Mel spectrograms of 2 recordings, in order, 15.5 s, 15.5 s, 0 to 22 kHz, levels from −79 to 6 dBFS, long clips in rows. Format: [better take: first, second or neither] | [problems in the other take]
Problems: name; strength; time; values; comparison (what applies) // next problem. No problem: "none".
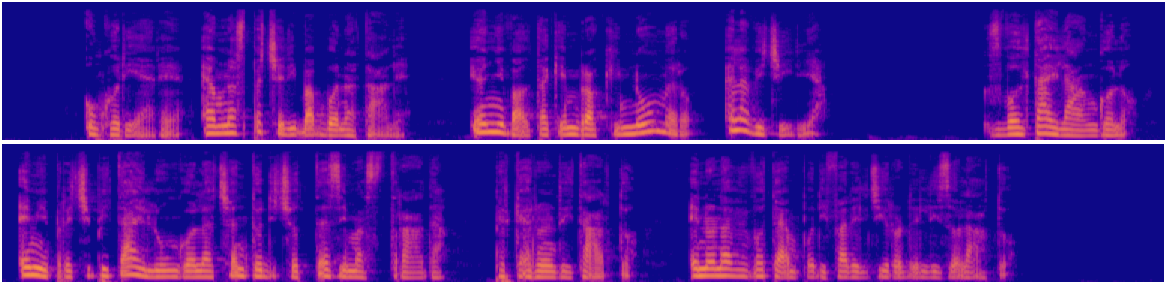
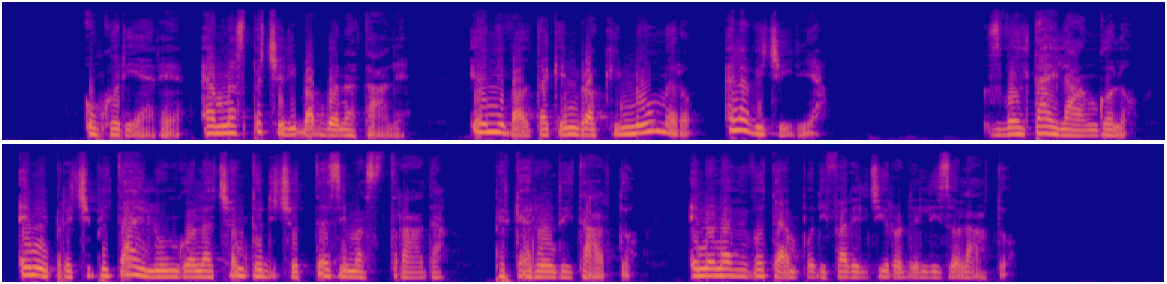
first | distortion; slight; 5% of the sound clipped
